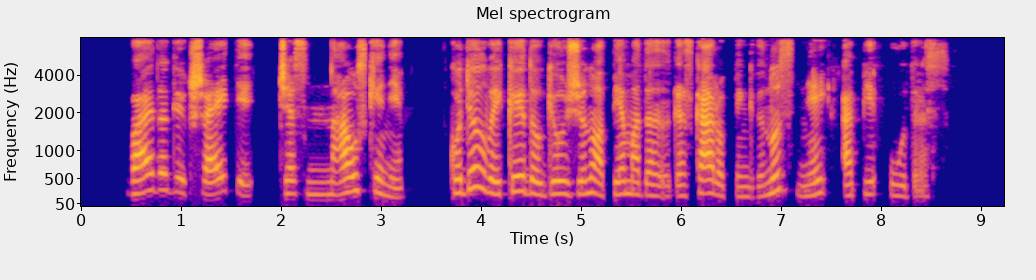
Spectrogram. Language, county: Lithuanian, Tauragė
